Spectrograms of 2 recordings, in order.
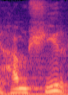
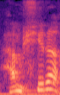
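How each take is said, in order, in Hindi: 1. शब्द r व्यंजन पर खत्म होता है। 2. शब्द a स्वर पर खत्म होता है। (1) "आप इसे हमशीर कहेंगे" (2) "हमशीरा गलत है"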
